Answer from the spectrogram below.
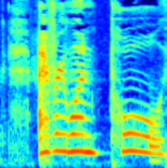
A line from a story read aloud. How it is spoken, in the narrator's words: shouted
